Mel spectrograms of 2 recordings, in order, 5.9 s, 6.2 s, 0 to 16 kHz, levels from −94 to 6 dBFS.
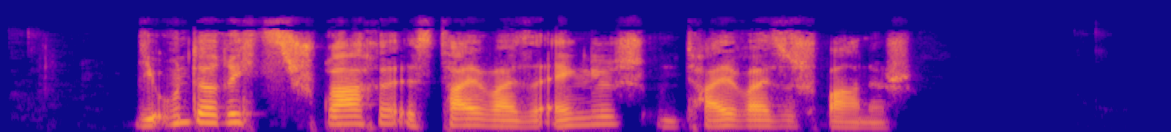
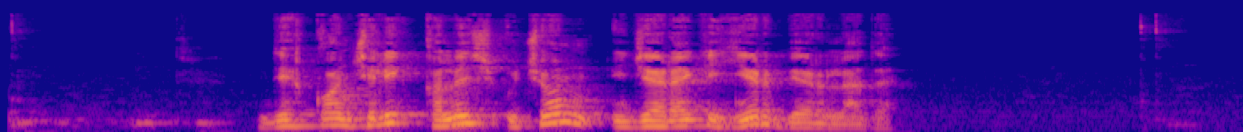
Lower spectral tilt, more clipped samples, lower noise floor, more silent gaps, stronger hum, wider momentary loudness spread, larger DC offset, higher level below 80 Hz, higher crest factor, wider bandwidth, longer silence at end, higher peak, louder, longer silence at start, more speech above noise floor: second, -2 dB/octave vs -5 dB/octave; neither; first, under -90 dBFS vs -78 dBFS; neither; neither; about the same, 11 LU vs 11 LU; neither; about the same, -64 dBFS vs -62 dBFS; about the same, 20 dB vs 22 dB; about the same, 10.5 kHz vs 11.5 kHz; second, 1.3 s vs 1.75 s; first, 0 dBFS vs -8 dBFS; first, -19 LUFS vs -27 LUFS; first, 0.7 s vs 0.1 s; first, over 70 dB vs 50 dB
